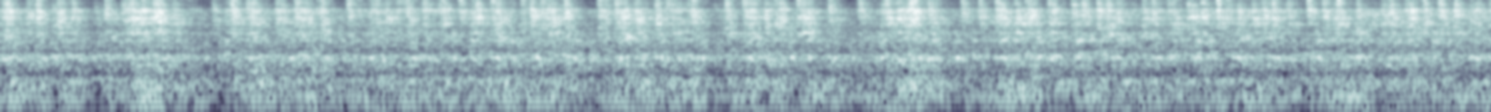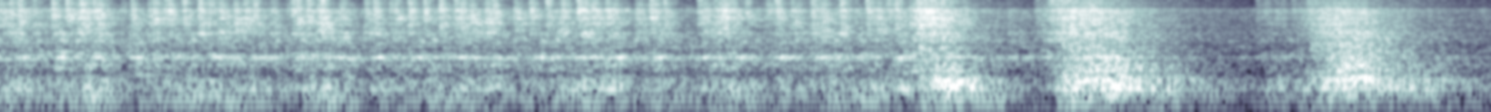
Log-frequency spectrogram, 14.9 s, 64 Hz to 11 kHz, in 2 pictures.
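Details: 1968 Chevrolet Impala V8 with a cammed motor, started after patting the gas twice: catches at once without long cranking and settles into a deep, steady idle with a slight choppy cam edge; sounds healthy, normal idle.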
